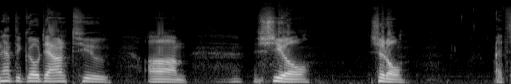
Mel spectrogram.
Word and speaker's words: Sheol: You get tortured, hung up on a cross, didn't have to go down to Sheol. That's how you pronounce it. It's not shithole, but it's Sheol.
